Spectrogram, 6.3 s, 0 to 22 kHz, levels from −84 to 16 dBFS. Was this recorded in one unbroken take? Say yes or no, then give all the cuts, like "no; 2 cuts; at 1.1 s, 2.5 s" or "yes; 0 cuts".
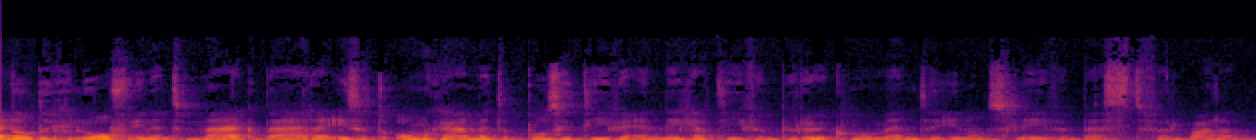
yes; 0 cuts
